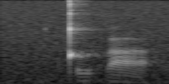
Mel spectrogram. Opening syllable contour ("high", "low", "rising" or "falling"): high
